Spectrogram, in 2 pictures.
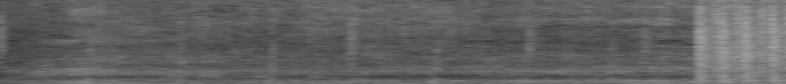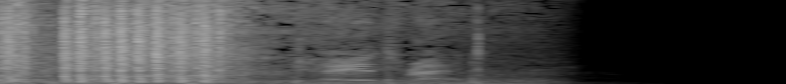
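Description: A crowd of zombies groans and moans nearby.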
